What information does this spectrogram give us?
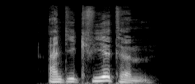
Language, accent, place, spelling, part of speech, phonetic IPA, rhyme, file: German, Germany, Berlin, antiquiertem, adjective, [ˌantiˈkviːɐ̯təm], -iːɐ̯təm, De-antiquiertem.ogg
- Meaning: strong dative masculine/neuter singular of antiquiert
